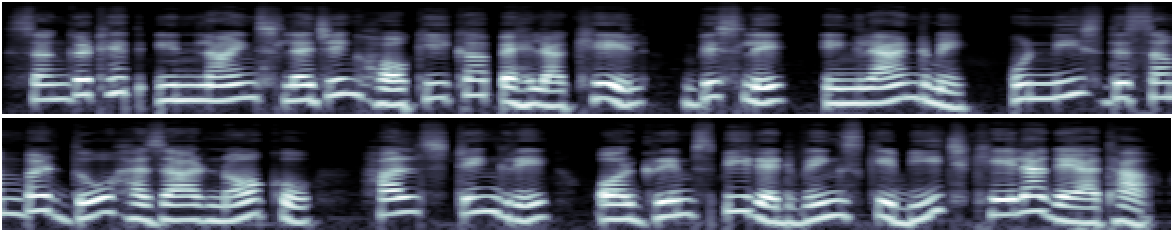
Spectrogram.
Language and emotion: Hindi, neutral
